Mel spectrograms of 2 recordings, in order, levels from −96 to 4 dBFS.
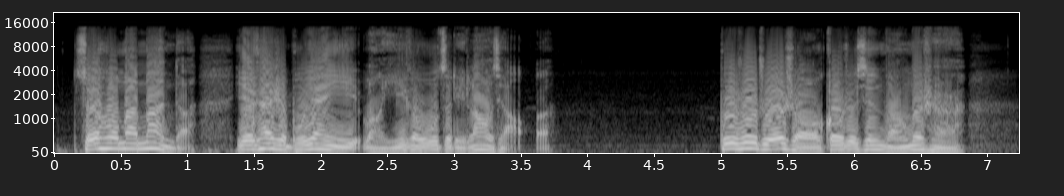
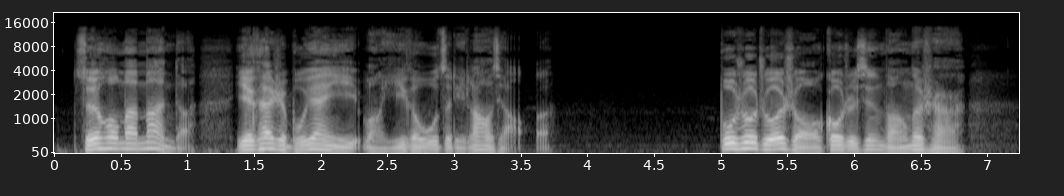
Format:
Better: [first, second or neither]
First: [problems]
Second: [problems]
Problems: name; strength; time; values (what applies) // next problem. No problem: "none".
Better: second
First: distortion; heavy; 6 dB below the speech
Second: none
